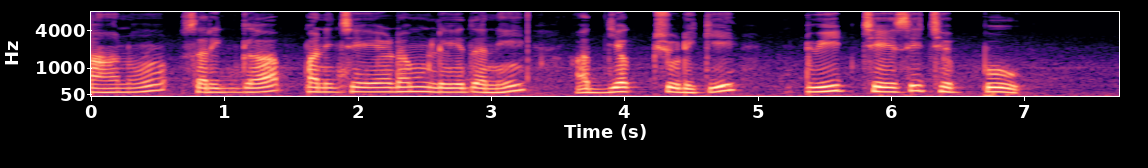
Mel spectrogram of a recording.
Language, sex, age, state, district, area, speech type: Telugu, male, 18-30, Andhra Pradesh, Eluru, rural, read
